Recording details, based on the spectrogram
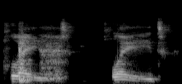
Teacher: if what I have at the end of the verb is a vocal sound, like in study or like in play, so then the sound of ed is like d. · El sonido de la ed, en ese caso, cuando el sonido, el final del verbo es un sonido vocal, pues el sonido de la ed es como más hacia d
